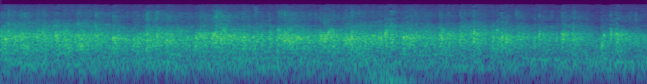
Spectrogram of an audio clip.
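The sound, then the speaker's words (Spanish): Audience applause at a lecture event in Santa Rosa: a dense, steady patter of many hands clapping at once, fairly loud and continuous for the whole stretch, tapering slightly at the end. “Este aplauso se lo paso a Virgilio, que sin duda está con nosotros.”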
